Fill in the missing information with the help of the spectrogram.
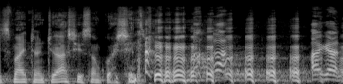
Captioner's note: both laughing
